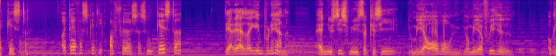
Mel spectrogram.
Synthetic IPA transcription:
ɡ̥isd̥ɐ | ʔɒ̽d̥æɐfɒ̽sɡ̥æd̥iɒ̽b̥fø̰ːɐsɑ̈ɪsɒ̽mɡ̥esd̥ɐ | d̥e̝æɐɾe̝ælsɒe̝ɡ̥əe̝mpʰo̝ne̝̰ːɐnəʔæd̥enjusd̥i̥sminisd̥ɐkʰæsiːjo̝me̝ːɐɒːɐʋɒʊ̰neŋjo̝meːɐfʁiɦe̝ð̰ˠn̩ | ʔokʰ

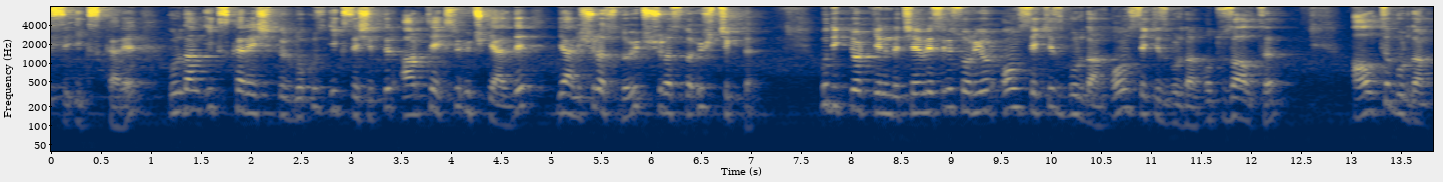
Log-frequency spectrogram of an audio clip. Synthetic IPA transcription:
siʔicskʰa̰ɾɛ | b̥uɾd̪anicskʰaɾɛeʃi̥t̪ːiɾd̪o̞kʰuzicse̞ʃit̪ːiɾaɾt̪ʰɯecsiʔyt͡ʃɟælʲd̪ɪjaːniʃuɾasɯd̪ayt͡ʃʃuɾasɯd̪aʔyt͡ʃt͡ʃʰɯk̚t̪ʰɯ̰ | bud̪ic̚d̪øɾt̪̚ɟe̞nind̪ɛt͡ʃʰɛvɾe̞siniso̞ɾujo̞ɾonse̞cʰizbuɾd̪a̰nonse̞cʰizbuɾd̪a̰no̞̰t̪ʰuzalˠt̪ʰɯ | alˠt̪ʰɯbuɾd̪an

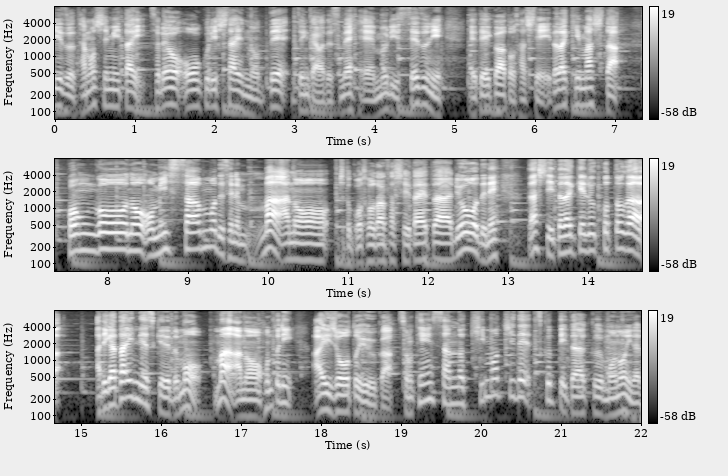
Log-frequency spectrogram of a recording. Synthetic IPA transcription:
iːzɨt̪ano̞ɕimʲit̪aḭso̞ɾe̞o̞ʔo̞ːkɯ̟ɾʲiɕi̥t̪aino̞d̪e̞zẽ̞ŋkaiβa̰d̪e̞sɨne̞mɯ̟ɾʲise̞zɨɲ̟i | t̪e̞ːkɯaːt̪o̞ːsaɕi̥t̪e̞̰ḭt̪ad̪akʲimaɕi̥t̪a̰ | kõ̞ŋɡo̞no̞ːmʲisãmːo̞d̪e̞sɨne̞maːno̞t͡ɕot̪ːoɡo̞so̞ːd̪ãɰ̃saɕi̥t̪e̞it̪ad̪ait̪aɾʲo̞ːd̪e̞ne̞d̪̥aɕi̥t̪eit̪ad̪ake̞ɾɯ̟ko̞t̪o̞ɡaːɾʲiɡat̪aĩnd̪e̞sɨ̥ke̞ɾe̞d̪o̞mo̞̰maːʔa̰no̞hõ̞nt̪o̞ɲ̟ia̰iʑo̞ːt̪o̞jɯ̟ːka̰so̞no̞t̪ẽ̞ɰ̃ɕsãnːo̞kʲʰimo̞t͡ɕid̪e̞t͡sɨ̥kɯ̟t̪ːe̞it̪ad̪akɯ̟mo̞no̞ɲ̟inaɾɯ

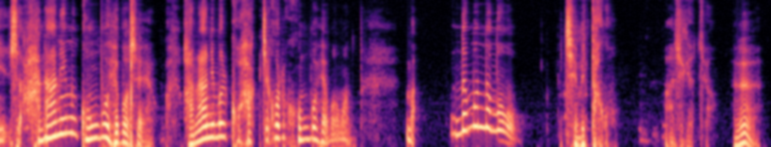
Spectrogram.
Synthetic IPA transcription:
shanaɲimikoŋbuɦe̞bosḛjo̰hanaɲimɯɭkohak̚t͡ɕ͈ʌɡɯɾokoŋbuɦḛbo̰mjʌ̰n | ma̰ | nʌmunʌmu | t͡ɕemit͈̚aɡ̥o | a̰ɕʰiɡet̚t͡ɕ͈o | jḛ

